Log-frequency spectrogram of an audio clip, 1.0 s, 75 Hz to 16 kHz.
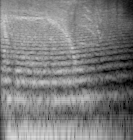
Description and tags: Phasing Beam Variation 01
Used FL-Studio 6 XXL for this sound.
Just modified the "Fruity Kick" plugin and Modified it with lots of Filters,Phasing and Flange effects.
This Sample comes in 3 variations.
